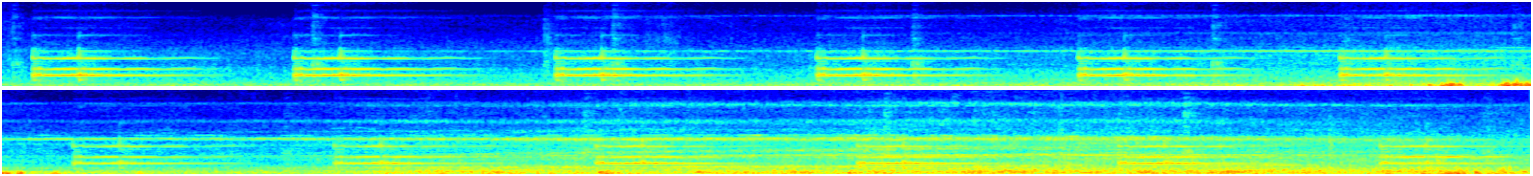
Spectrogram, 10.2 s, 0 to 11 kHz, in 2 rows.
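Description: Siemens ULF low-floor tram pulling away from a stop: from about six seconds in, a whine rising in pitch builds over a rumble of wheels on rail. A three-tone electronic beep repeats about every 0.8 s throughout, and there is a low thump about five seconds in.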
